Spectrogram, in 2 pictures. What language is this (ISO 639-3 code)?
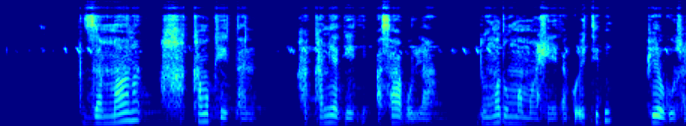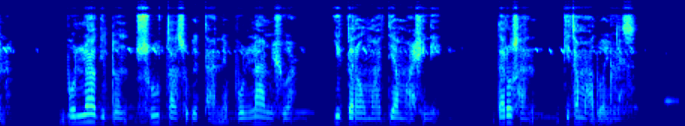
wal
